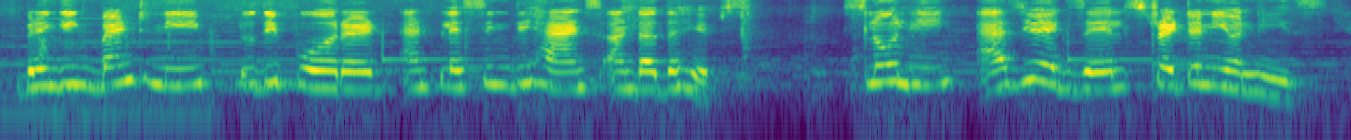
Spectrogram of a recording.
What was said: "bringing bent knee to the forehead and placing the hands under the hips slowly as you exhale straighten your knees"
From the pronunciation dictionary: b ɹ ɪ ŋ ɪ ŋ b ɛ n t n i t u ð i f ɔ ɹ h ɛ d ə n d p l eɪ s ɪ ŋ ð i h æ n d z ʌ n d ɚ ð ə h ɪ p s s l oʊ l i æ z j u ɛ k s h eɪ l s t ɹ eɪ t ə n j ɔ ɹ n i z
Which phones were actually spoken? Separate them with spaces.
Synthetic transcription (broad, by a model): b ɹ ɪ ŋ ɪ ŋ b ɛ n t n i t u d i f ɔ ɹ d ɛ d ə n d p l eɪ s ɪ ŋ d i h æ n d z ʌ n d ɚ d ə h ɪ p s s l oʊ l i æ z j u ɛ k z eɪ l s t ɹ eɪ t ə n j ɔ ɹ n i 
